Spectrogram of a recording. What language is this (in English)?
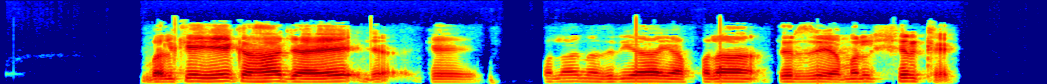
Urdu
